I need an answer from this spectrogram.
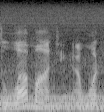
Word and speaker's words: Lamonte: And you know, a lot of people tend to call him Monty, but he told us, he said, no, my name is Lamonte. I got a special name, and I want it pronounced that way.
